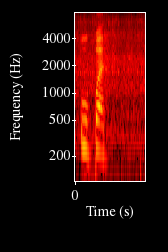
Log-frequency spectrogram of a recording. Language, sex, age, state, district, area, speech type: Urdu, female, 18-30, Maharashtra, Nashik, urban, read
